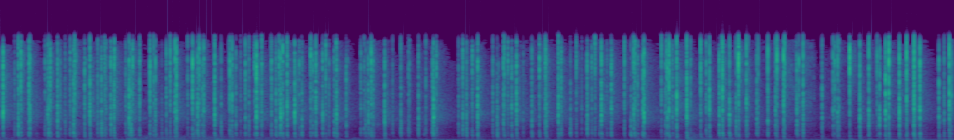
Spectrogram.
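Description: Long pink nails tap and scratch an upright, hollow, medium-sized brushed stainless steel cylindrical canister standing on a wooden table. A rapid, steady stream of sharp, bright clicks and taps runs throughout, mixed with light scratching, and each hit dies out almost instantly.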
